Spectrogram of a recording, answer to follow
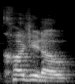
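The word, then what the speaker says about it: Kogito: so it's just larry are you a native english speaker yes so you probably say cogito cogito cogito i don't know how you say it yeah we always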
